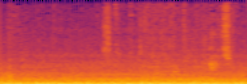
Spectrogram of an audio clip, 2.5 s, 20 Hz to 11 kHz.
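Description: Interior running noise of a Class 390 Pendolino electric multiple unit travelling at speed: a steady low rumble of wheels on track, heard inside the passenger carriage.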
